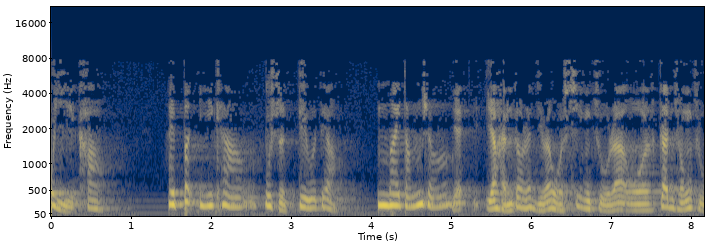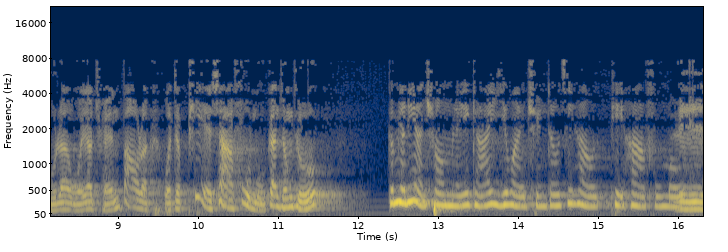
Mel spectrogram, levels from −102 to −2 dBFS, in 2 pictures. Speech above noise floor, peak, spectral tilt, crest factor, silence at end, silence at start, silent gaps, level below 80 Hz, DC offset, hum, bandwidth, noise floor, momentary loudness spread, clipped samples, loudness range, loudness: 36 dB; -4 dBFS; -6 dB/octave; 20 dB; 0 s; 0 s; none; -50 dBFS; under 0.1%; none; 8 kHz; -60 dBFS; 11 LU; under 0.1%; 7 LU; -25 LUFS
